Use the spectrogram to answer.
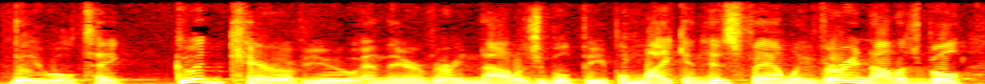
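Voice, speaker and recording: A man's voice: fairly high pitch, animated, fast, dark tone. A middle-aged man hosting a show in a folksy, conversational, genial way. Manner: genial, appreciative. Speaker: show host.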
